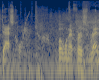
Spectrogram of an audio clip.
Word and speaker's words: Gascoigne: And in English, you pronounce it Gascoigne. And later on in the game, they actually say the words, right? Yeah. So like there's no ambiguousness to it. It's Gascoigne.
